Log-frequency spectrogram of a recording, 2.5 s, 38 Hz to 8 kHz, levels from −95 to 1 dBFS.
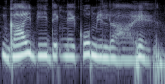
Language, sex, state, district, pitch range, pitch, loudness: Hindi, female, Arunachal Pradesh, Papum Pare, 200-235 Hz, 220 Hz, -20 LUFS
